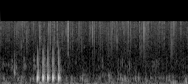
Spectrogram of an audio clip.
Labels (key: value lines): label: biophony
recorder: SoundTrap 500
